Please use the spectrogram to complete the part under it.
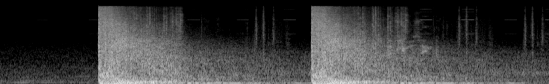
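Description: A sniper rifle fires loud booming shots that echo away.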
